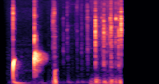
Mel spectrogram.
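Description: Animated-intro sound effects: three short cartoon pops in quick succession, then a quick run of keyboard typing clicks as a name is typed into a search box.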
